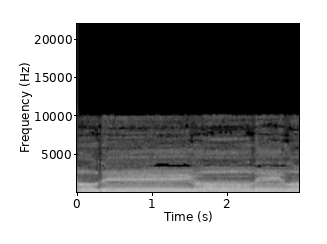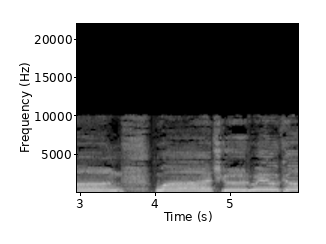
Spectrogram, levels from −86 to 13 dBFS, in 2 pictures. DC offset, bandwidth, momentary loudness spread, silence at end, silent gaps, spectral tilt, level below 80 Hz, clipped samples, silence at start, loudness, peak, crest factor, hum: under 0.1%; 10.5 kHz; 3 LU; 0 s; none; -5.5 dB/octave; -56 dBFS; under 0.1%; 0 s; -16 LUFS; -4 dBFS; 12 dB; none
